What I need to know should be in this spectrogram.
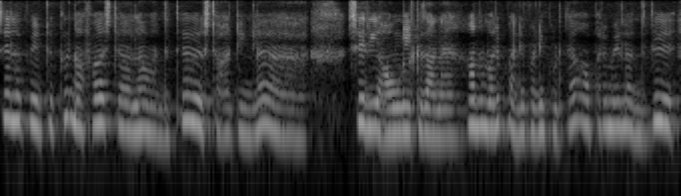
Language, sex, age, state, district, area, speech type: Tamil, female, 18-30, Tamil Nadu, Salem, rural, spontaneous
